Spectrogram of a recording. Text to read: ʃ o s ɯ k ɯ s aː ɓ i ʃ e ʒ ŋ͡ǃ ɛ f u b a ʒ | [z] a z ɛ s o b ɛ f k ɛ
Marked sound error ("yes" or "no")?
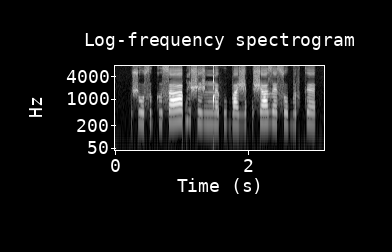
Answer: yes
